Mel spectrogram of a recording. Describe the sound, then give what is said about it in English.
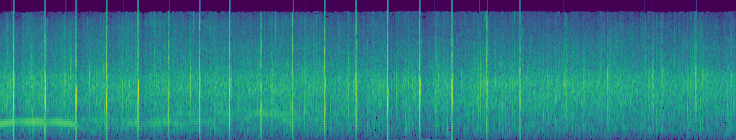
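Church audience applauding: sharp, fairly regular hand claps in a brisk rhythm that soften toward the end. “Let's give the Lord a hand today, church. Come on.”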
